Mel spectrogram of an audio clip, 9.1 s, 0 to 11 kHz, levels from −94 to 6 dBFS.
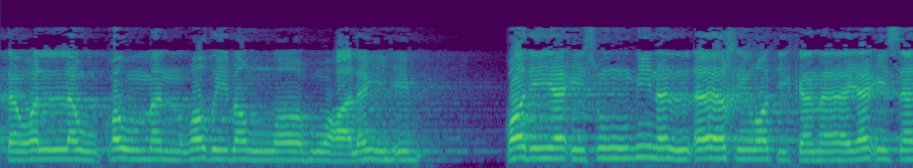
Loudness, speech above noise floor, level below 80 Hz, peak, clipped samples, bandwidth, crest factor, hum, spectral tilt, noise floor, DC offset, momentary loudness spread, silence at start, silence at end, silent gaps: -22 LUFS; 30 dB; -62 dBFS; -4 dBFS; under 0.1%; 6.6 kHz; 18 dB; none; -5 dB/octave; -52 dBFS; under 0.1%; 7 LU; 0 s; 0 s; none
